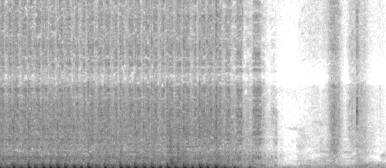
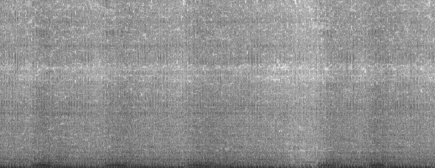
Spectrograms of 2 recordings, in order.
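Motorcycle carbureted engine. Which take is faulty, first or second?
first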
